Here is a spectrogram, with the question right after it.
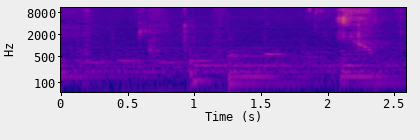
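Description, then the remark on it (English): Crisp crunches of someone biting into a fresh green bell pepper, three distinct bites spaced about a second apart, with a faint steady hum underneath and no talking. “So as you hear, they're nice and crunchy too when fresh.”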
